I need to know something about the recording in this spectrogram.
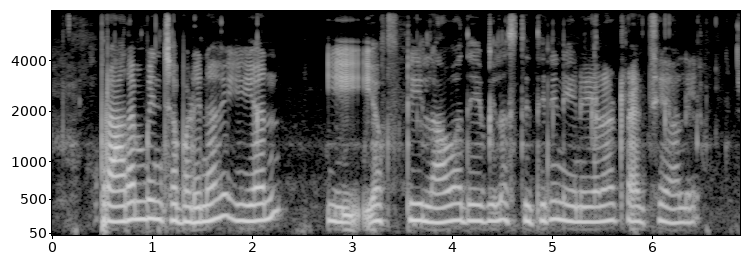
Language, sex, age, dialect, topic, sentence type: Telugu, male, 25-30, Telangana, banking, question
